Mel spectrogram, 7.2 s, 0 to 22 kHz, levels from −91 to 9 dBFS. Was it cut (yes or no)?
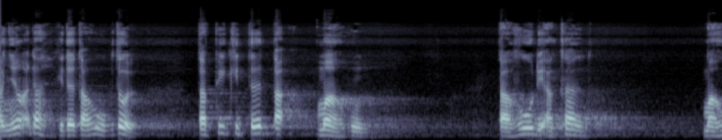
no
